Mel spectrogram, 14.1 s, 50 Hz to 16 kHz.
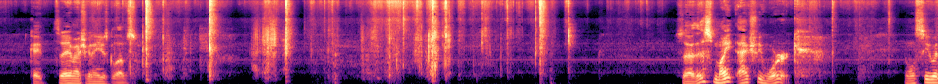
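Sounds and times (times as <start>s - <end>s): rubber gloves rustling: 1.8s - 10.0s.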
